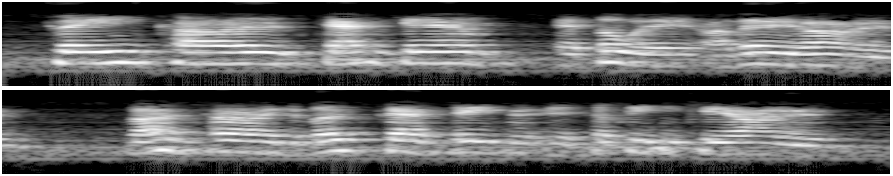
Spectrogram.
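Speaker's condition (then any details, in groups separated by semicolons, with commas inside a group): Mild cerebral palsy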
